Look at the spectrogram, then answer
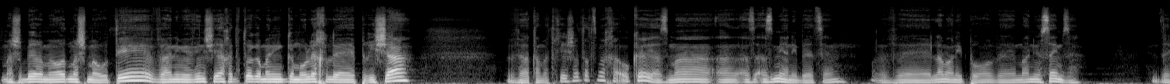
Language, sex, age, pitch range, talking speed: Hebrew, male, 20-39, 95-120 Hz, 175 wpm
